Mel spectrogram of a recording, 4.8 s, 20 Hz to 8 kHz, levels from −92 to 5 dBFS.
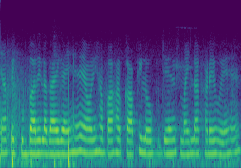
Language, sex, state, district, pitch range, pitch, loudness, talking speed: Hindi, female, Odisha, Malkangiri, 190-200 Hz, 195 Hz, -19 LUFS, 200 wpm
